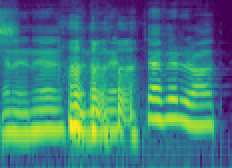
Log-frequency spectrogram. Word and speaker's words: Sephiroth: The original game itself pronounces Sephiroth in One Winged Angel. The yes, it does. – Eswanzi Teresi. – Several times. – Sephiroth. Yeah. So it's in there already. It's the one name that the game pronounces for you.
